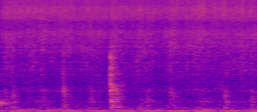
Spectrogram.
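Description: Sliced onions sizzle steadily in hot oil with ginger-garlic paste and turmeric for a village-style puri curry, with a few soft scraping stirs and one sharper clack of the spoon against the pan; no talking.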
